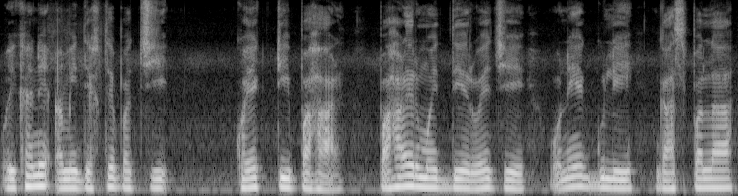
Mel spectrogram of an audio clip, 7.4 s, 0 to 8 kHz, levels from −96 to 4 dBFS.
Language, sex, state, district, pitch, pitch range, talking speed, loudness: Bengali, male, Assam, Hailakandi, 130 Hz, 120-135 Hz, 90 wpm, -14 LUFS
